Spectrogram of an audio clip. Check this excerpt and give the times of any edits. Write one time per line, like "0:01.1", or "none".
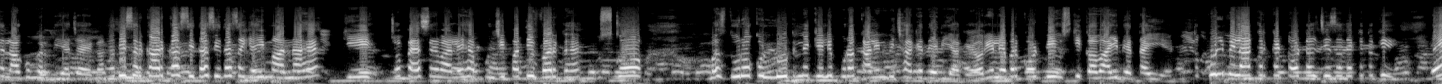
0:01.1
0:11.9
